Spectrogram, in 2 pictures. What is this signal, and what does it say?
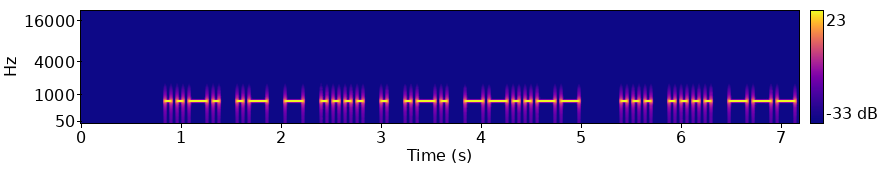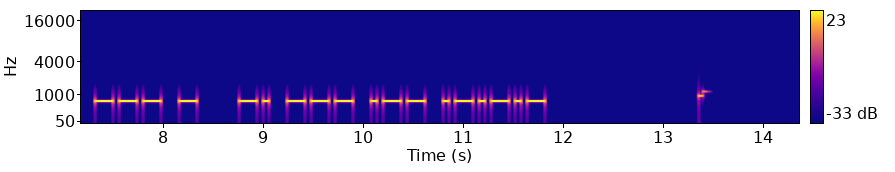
Morse code, heard as a keyed tone, about 20 wpm, 700 Hz. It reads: FATHER, SHOOT NOW.
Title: Sentences from Top 1200 Words 20wpm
